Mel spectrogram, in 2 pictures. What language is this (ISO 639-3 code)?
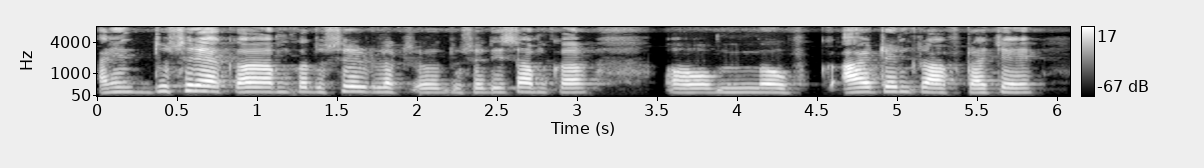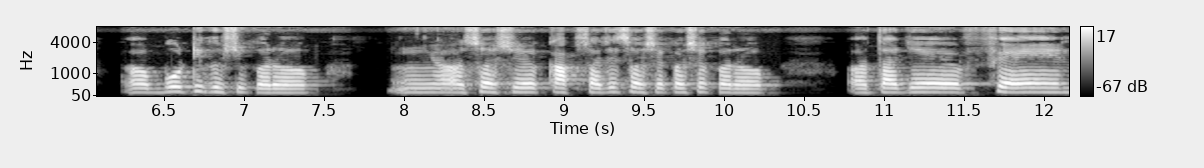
kok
